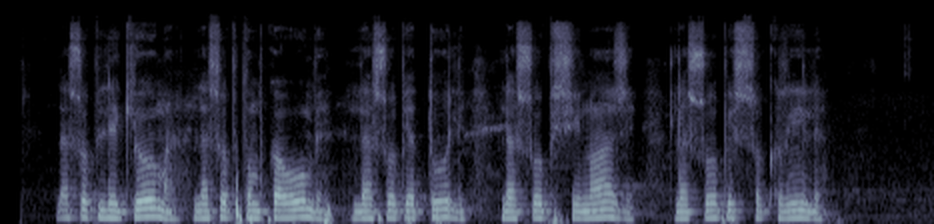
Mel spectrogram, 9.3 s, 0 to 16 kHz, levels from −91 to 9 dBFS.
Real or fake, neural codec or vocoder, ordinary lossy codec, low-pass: real; none; Opus, 24 kbps; 10.8 kHz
